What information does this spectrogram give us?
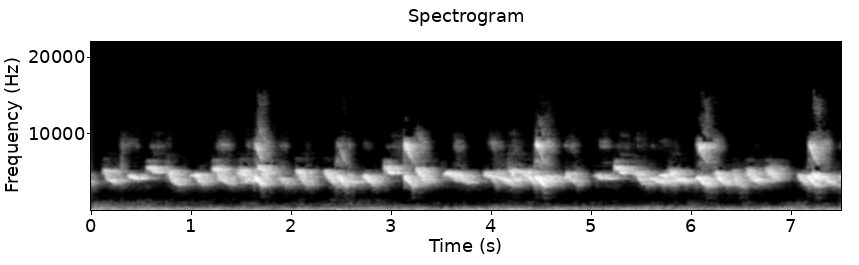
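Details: Mata puteh (white-eye) building confidence before opening its song: steady, fast high-pitched warbling twitter, densely packed notes with sharp upward flicks, unbroken from start to finish.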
